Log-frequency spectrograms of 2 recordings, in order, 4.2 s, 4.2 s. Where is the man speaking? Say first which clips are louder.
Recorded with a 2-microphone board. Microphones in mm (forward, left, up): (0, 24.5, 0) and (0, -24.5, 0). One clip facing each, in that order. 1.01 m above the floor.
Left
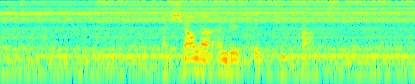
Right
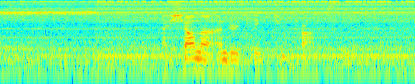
Right 3 dB; 35° right (ahead or behind).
